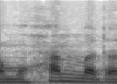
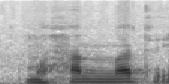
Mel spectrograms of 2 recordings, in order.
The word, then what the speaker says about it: Мухаммад: Из-за этого человек должен произносить Мухаммад именно как арабы произносят, то есть удваивает букву М, буква Х, она мягкая, то есть Мухаммад так говорит.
